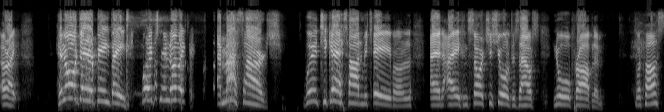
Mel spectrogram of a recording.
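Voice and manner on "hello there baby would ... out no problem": role-played, put-on Irish accent. Co-host auditioning in a role-play as a male irish masseuse, put-on irish masseuse accent. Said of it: "auditioning as a male Irish masseuse".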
